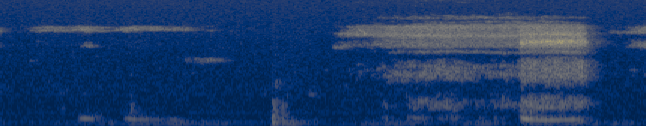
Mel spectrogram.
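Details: Sleeping female bully dog whose snoring gets louder as it goes on: noisy, rattling snoring breaths with a snort and a loud, harsh inhalation. Snoring.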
